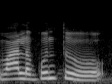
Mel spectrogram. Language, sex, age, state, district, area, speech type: Telugu, female, 30-45, Andhra Pradesh, Sri Balaji, rural, spontaneous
